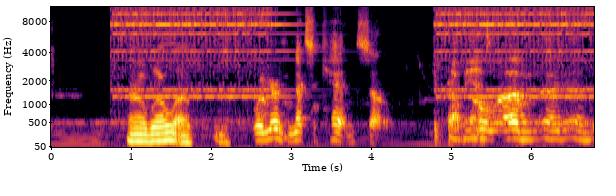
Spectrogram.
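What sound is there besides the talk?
telephone bell ringing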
